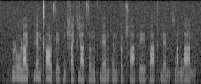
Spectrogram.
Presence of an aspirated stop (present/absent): present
